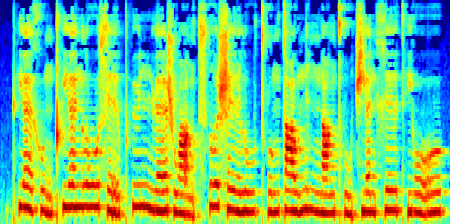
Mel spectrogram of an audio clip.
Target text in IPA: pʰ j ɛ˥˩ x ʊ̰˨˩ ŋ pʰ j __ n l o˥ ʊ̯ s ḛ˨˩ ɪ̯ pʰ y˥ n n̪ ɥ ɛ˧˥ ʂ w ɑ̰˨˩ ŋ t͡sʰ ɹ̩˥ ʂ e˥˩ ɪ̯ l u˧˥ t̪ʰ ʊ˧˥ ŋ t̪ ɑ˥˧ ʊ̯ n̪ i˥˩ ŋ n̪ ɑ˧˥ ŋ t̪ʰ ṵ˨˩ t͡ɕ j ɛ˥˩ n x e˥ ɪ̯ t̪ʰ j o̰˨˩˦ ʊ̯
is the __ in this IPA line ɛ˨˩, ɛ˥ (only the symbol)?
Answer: ɛ˥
